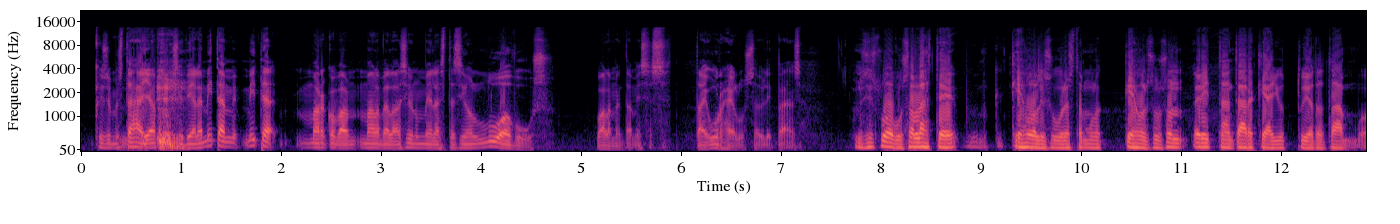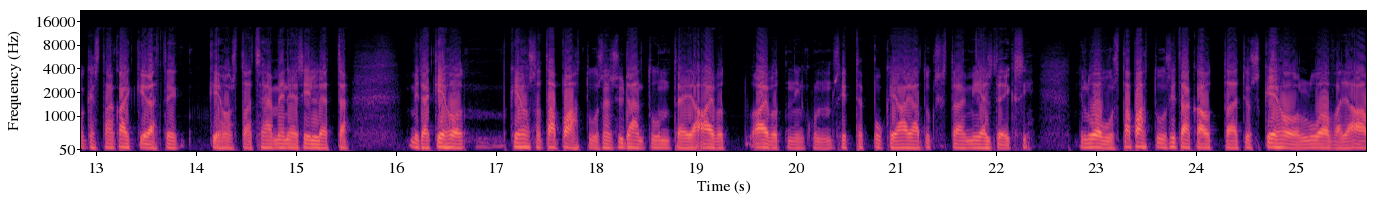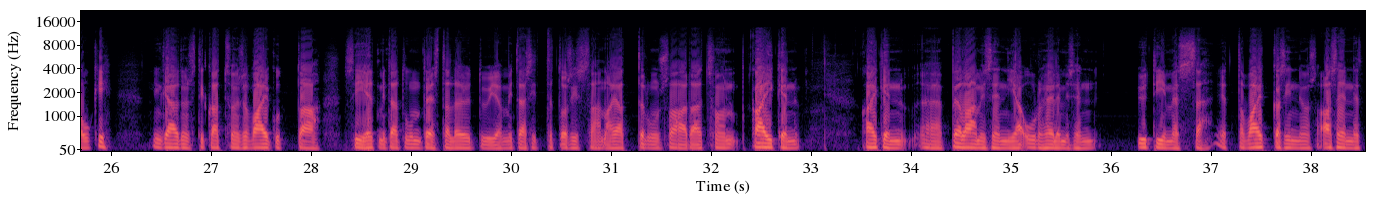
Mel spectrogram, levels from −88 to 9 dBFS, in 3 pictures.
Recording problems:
distortion; slight; 1.8% of the sound clipped

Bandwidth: 13.5 kHz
